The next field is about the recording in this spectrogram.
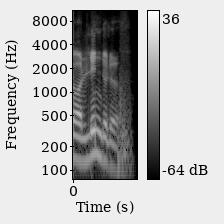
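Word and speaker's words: Lindelöf: So his name is Victor Lindelof Lindelof and and the the the O at the end has that sound because of the um the marks over the top of it.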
